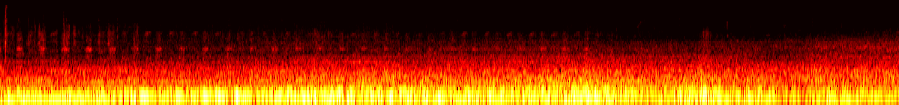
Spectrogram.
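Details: Heavy low engine rumble of a car on the road fills the recording, with faint rattles above it; no animal voice stands out.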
